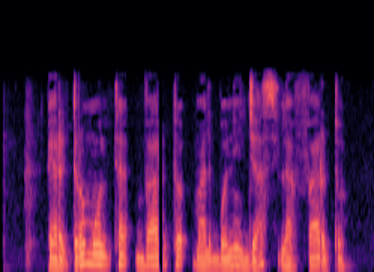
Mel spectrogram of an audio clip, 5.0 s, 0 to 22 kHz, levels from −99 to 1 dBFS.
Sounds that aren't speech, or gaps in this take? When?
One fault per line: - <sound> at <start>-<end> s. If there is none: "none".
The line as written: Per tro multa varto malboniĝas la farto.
- dropout at 2.1-2.2 s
